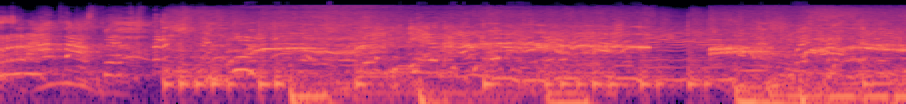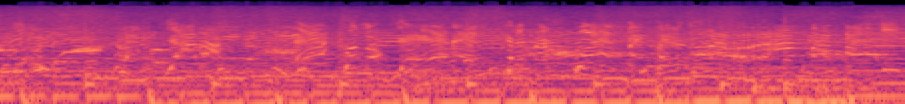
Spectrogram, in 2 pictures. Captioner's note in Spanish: Gritos y exclamaciones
